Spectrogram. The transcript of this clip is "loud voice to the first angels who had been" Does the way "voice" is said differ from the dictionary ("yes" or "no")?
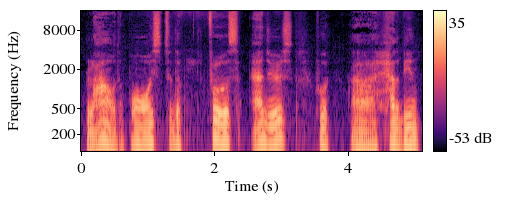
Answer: yes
